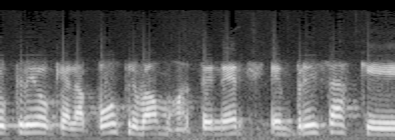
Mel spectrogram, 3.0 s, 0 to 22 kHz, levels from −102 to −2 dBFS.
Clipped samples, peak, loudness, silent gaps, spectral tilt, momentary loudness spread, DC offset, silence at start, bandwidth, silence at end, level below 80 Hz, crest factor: under 0.1%; -2 dBFS; -14 LUFS; none; -6 dB/octave; 5 LU; under 0.1%; 0 s; 4.8 kHz; 0 s; -52 dBFS; 12 dB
